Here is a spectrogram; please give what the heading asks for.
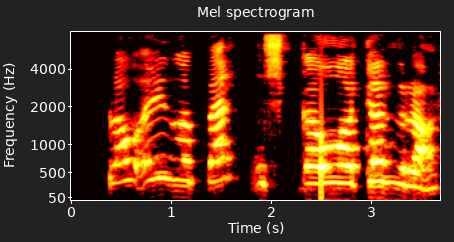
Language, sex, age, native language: Icelandic, male, 9, Icelandic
